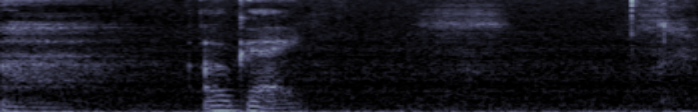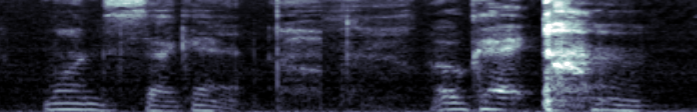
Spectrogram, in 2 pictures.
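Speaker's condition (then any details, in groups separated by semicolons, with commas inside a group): Brain injury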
